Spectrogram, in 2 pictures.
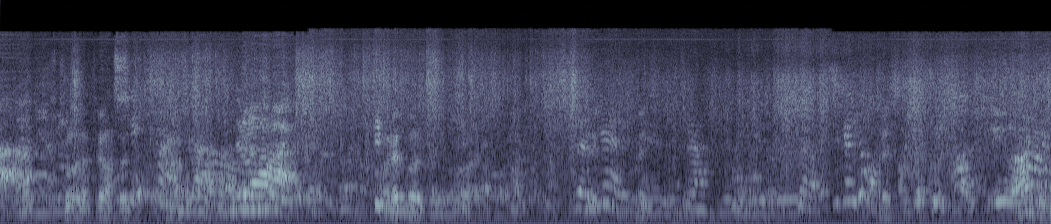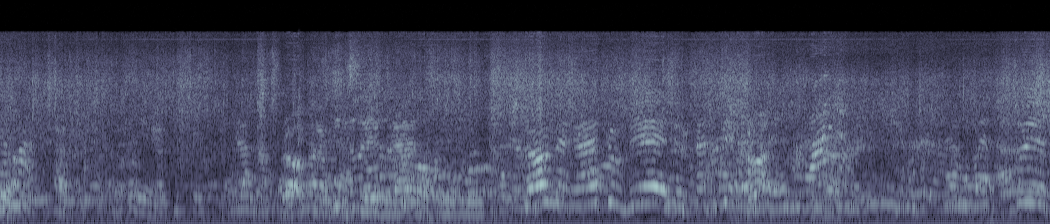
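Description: Several children and adults talk and chatter close by.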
